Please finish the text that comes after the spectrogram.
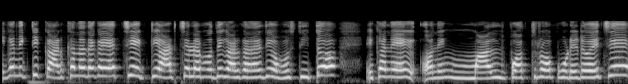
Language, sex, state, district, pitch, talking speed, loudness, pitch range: Bengali, female, Jharkhand, Jamtara, 335 Hz, 145 wpm, -11 LUFS, 315-390 Hz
